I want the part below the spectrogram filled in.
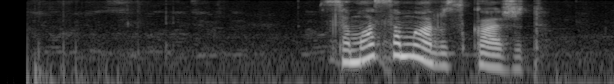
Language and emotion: Russian, neutral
